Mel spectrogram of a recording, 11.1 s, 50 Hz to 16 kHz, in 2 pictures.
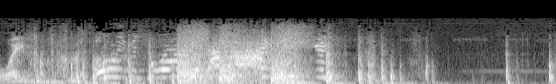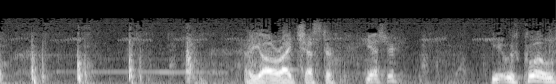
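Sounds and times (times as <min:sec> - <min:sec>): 
speech: 0:00.0 - 0:02.6, 0:08.1 - 0:09.7, 0:10.5 - 0:11.1
gunshots from two people firing: 0:01.7 - 0:03.4.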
